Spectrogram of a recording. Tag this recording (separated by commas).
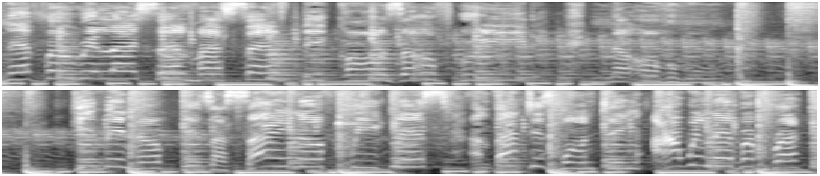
Music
